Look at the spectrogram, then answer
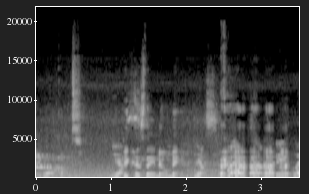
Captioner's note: laugh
